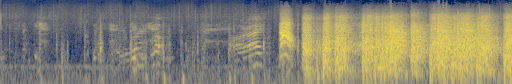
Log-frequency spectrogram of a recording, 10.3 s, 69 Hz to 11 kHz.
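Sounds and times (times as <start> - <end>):
gunfire volley from kneeling outlaws and an advancing posse: 5.7 - 10.2.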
